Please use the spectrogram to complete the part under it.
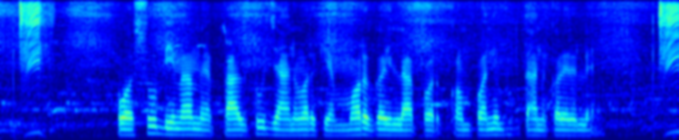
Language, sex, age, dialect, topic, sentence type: Bhojpuri, male, 18-24, Southern / Standard, banking, statement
